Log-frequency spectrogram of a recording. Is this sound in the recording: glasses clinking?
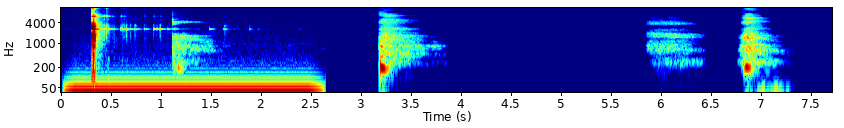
yes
